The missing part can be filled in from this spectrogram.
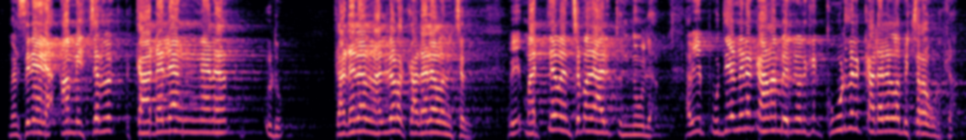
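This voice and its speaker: High, sharp-voiced Malayali preacher in a hall. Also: male voice. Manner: rhetorical questions to the audience, swings from soft to shouting. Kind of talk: religious sermon.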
